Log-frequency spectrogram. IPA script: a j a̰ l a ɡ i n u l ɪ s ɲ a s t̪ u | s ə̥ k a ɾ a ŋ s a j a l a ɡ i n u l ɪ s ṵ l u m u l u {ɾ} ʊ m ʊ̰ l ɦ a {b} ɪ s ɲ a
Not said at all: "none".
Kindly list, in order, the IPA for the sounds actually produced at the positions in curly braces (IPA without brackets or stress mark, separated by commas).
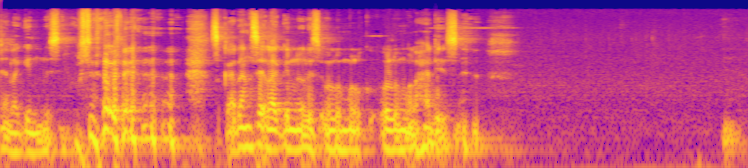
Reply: l, d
